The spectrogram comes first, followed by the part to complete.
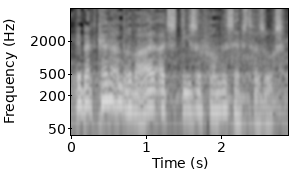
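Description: A man's voice: mid-range voice, very animated, normal speed, over music, natural voice. An actor in a radio play playing a secretive, resolute male scientist in a grave, formal monologue. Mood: grave, determined. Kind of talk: German radio play acting. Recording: noticeable noise behind the voice.

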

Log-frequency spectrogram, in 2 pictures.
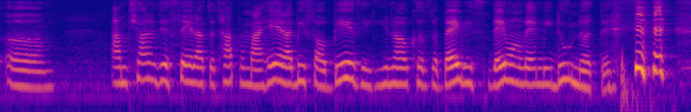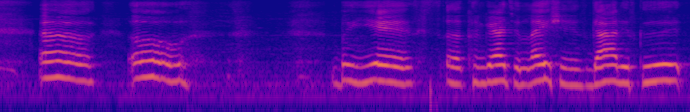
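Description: Slow, mellow-voiced woman vlogging casually. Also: medium pitch. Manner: rambling, full of ums, warm shout-outs. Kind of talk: casual grocery haul vlog. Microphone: phone camera held while filming.

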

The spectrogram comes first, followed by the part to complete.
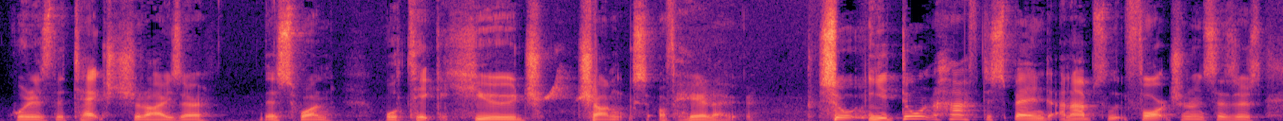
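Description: A man's voice: fairly low pitch, darkish tone. A man in his forties, a barber explaining scissors to camera in a barbershop, in a patient, practical teaching manner. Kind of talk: instructional talk to camera. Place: barbershop interior.

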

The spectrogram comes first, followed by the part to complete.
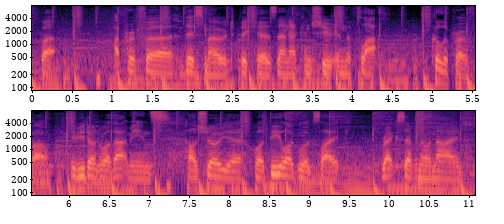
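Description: A young man vlogging outdoors on a rocky beach with a clip-on mic, eager and rambling, laughing at himself. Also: on the low side. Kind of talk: excited casual vlog. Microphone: small clip-on mic.

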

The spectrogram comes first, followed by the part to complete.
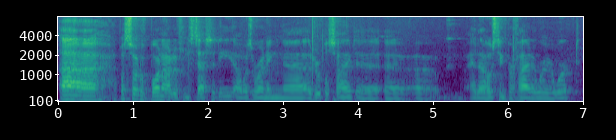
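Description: A man's voice: fairly low pitch, normal speed. A man answering questions on stage after winning an award, explaining his work with some hesitation. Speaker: award winner, module developer. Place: large theatre stage.

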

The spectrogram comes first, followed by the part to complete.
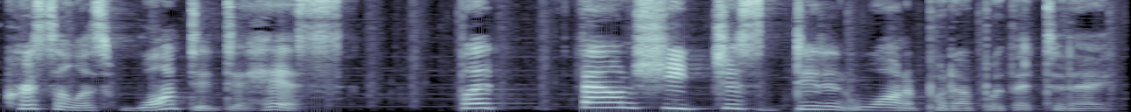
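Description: A woman's voice: mid-range voice, big pitch swings, measured pace, faint music behind. A woman reading scripted storybook-style narration as the narrator of a fan fiction tale.

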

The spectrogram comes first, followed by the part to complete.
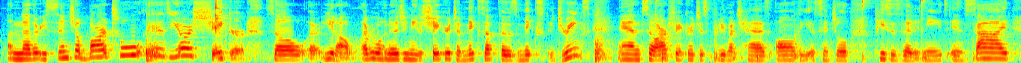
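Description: A woman vlogger casually showing her home bar while filming it, chatty and relaxed, with plenty of um and you know. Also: mid-range voice, gravelly, a little hiss or hum. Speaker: lifestyle vlogger. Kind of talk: casual home tour talk to camera. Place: home basement bar, indoors.

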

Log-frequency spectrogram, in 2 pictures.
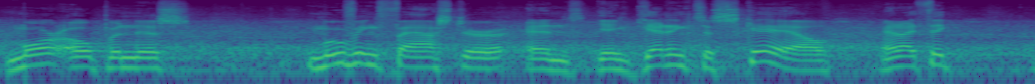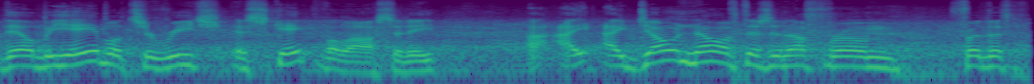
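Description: A man's voice: fairly high pitch, background noise. An older man, co-host and tech analyst, talking through market trends in a live trade show chat, restarting phrases as he thinks aloud. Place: TV set on a busy convention floor.

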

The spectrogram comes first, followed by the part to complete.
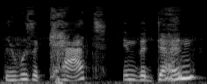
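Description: A woman voicing an eager, earnest young forest cat in an animated comic dub, speaking with urgency. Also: mid-range voice, unhurried, a little hiss or hum, natural voice. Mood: concerned. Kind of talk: comic dub character acting.

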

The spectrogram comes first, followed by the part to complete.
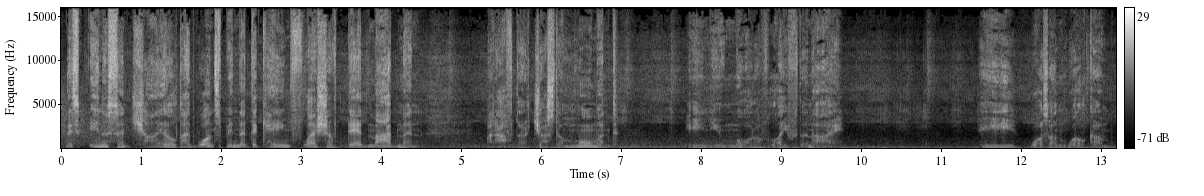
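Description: A man's voice: deep voice, lively intonation, slow pace, slight background noise, exaggerated voice. An actor playing a tormented male mad scientist, delivering a solemn, theatrical rhyming monologue in a gothic horror audio drama. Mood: awed, hushed. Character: tormented, brooding male mad scientist confessing his blasphemy.

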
